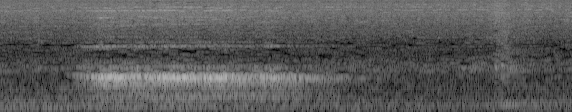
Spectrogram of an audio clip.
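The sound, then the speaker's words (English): A voice imitates one slow, drawn-out inhale of a mother dying of cancer, a breathy rasping intake that swells and then fades gradually. It is fairly quiet, with no talking around it. “My mom's breathing was slowing.”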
